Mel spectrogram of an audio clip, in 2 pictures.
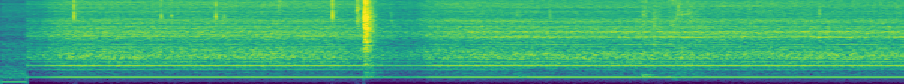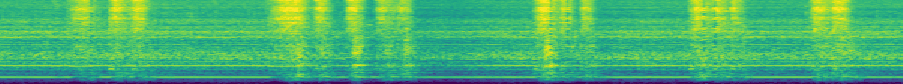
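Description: Sewing machine stitching the armhole seam of a blouse, a steady close mechanical whir with a constant tone, broken by a few brief stops and restarts late on.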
